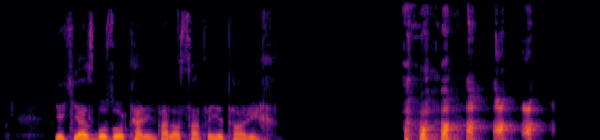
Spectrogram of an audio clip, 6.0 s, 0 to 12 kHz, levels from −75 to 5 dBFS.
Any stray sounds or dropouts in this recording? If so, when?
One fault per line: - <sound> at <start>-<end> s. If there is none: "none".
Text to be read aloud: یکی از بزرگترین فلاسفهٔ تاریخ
- laugh at 4.0-5.6 s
